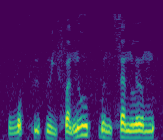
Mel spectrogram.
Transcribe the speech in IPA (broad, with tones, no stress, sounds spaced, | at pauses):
v ɔ̰˧˨ t̪ʰ ɨ̰˧˥ t̪ ɨ˧˩ j f a̰˧˥ n ɣ o˦˥ p̚ ɓ ə̤˨˩ n s a˧ n l ə˧ m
